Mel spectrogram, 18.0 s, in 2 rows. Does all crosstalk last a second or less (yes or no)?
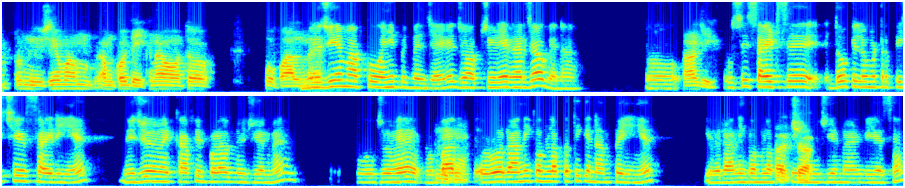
yes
